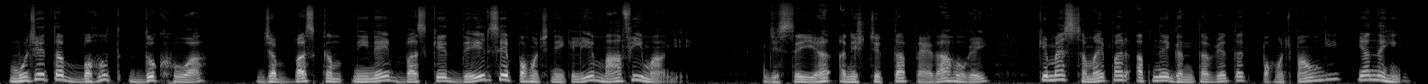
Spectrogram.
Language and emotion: Hindi, sad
